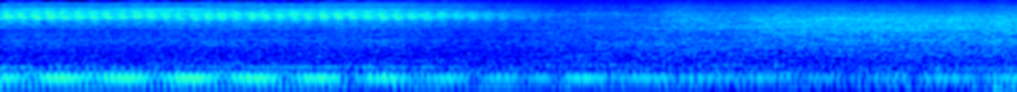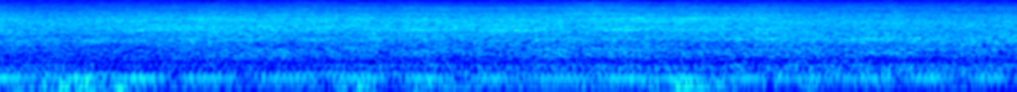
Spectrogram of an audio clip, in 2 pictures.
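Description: Distant lawn mowers running: a steady low engine drone with a slight pulse.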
